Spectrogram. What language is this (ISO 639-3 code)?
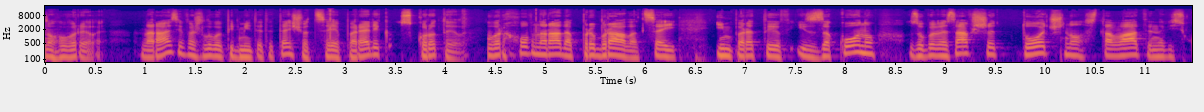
ukr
